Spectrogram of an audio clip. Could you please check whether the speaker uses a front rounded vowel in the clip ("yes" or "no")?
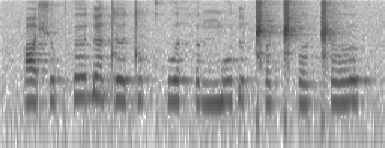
yes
